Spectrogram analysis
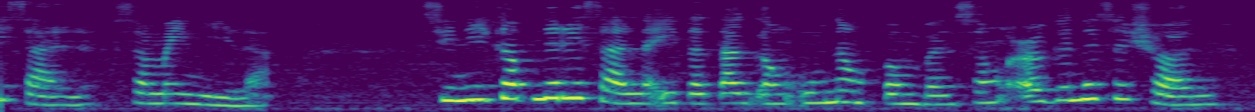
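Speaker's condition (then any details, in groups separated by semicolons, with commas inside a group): No condition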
